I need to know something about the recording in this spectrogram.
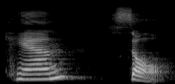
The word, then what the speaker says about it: cancel: It's technically a, but before an n, it's smooshier. Cancel. A s sound and a dark L. Remember the dark L that we talked about? So, cancel, cancel.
